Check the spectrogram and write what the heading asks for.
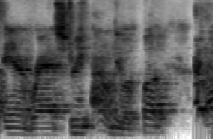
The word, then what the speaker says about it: Anne Bradstreet: I've been promoting this bitch's name wrong. Like the whole time. It's not Anne Bradshaw, it's Anne Bradstreet.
